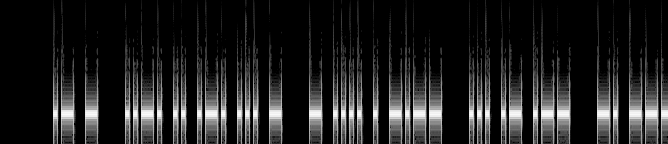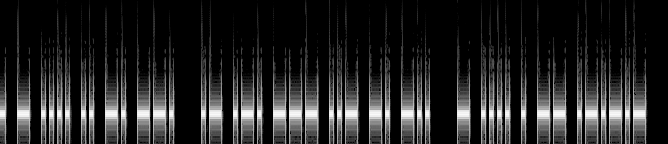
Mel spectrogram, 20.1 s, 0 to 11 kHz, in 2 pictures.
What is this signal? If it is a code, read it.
Morse code, heard as a keyed tone, about 20 wpm, 700 Hz. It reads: AT FIRST THEY SAW NOTHING AROUND THEM.
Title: Sentences from Top 600 Words 20wpm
